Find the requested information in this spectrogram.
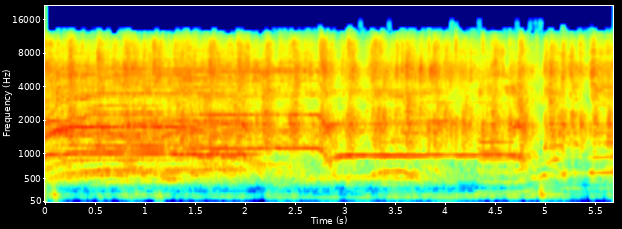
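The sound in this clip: An audience applauds and cheers for a performer on stage: a loud, continuous wash of clapping with shouting voices over it throughout.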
